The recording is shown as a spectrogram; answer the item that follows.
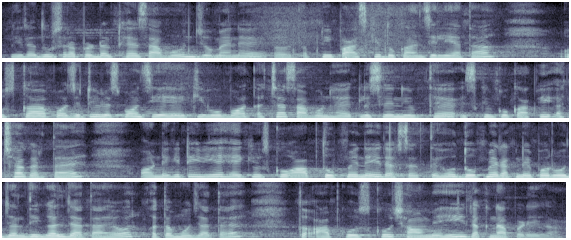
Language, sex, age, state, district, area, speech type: Hindi, female, 30-45, Rajasthan, Jodhpur, urban, spontaneous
